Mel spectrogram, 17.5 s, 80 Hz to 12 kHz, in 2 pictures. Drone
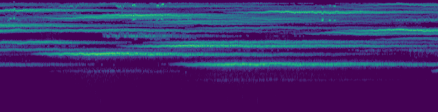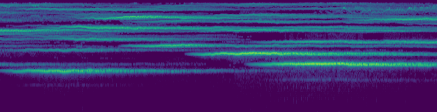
8.8 17.5

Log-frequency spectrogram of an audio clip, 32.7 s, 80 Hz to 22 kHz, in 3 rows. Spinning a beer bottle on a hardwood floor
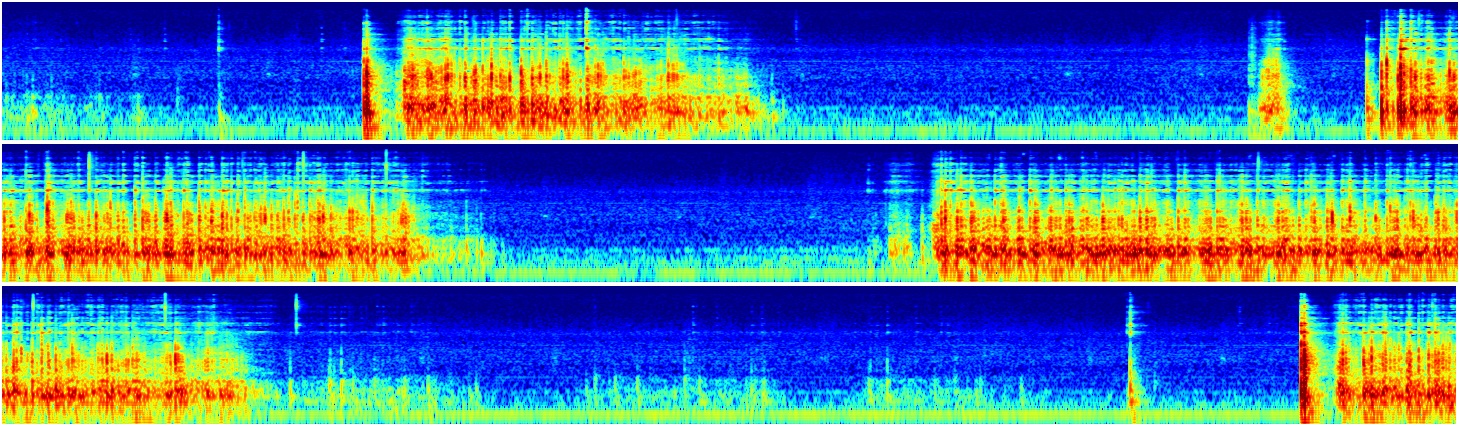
2.7 5.9, 9.3 14.7, 17.4 29.6, 31.6 32.7

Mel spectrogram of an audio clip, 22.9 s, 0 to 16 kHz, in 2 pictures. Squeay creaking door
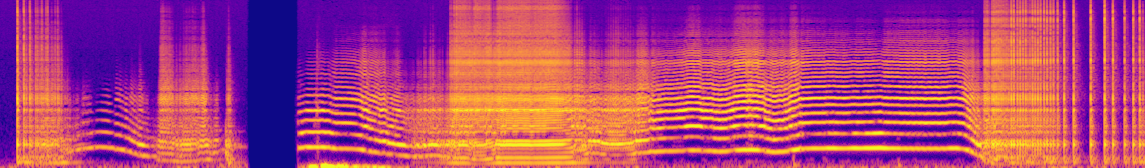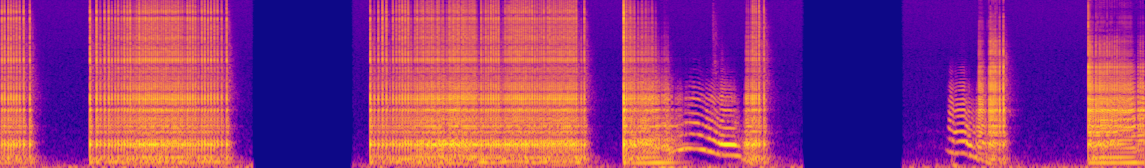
0.2 10.7, 15.2 19.2, 20.9 21.6, 22.4 22.9

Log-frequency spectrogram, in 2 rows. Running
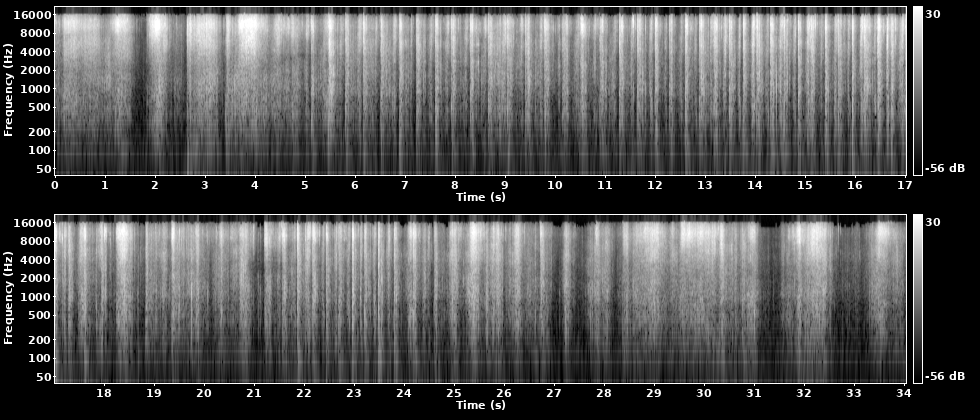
4.8 18.1, 21.4 24.6

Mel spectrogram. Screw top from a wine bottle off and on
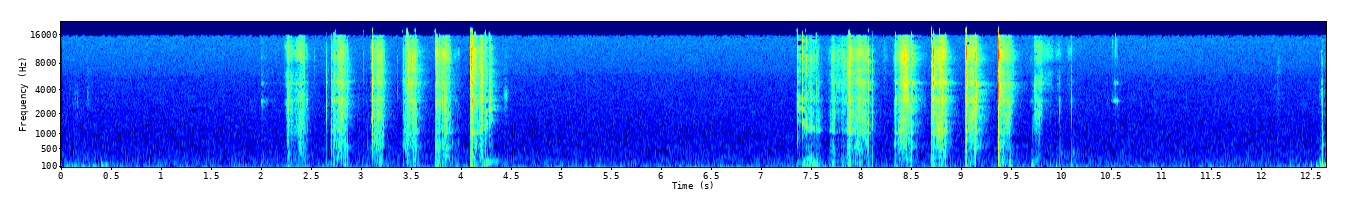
2.7 4.4, 7.4 9.6

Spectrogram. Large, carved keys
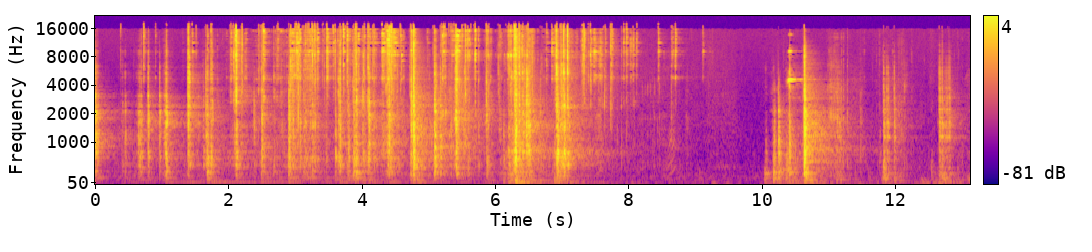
0.4 8.9

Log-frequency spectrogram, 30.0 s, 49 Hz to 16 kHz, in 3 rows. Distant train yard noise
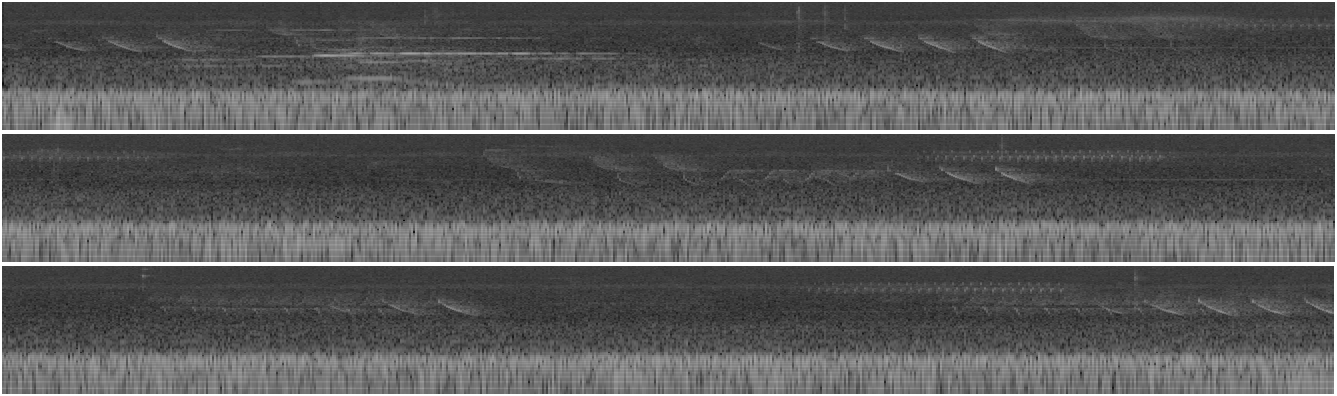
0.0 7.0

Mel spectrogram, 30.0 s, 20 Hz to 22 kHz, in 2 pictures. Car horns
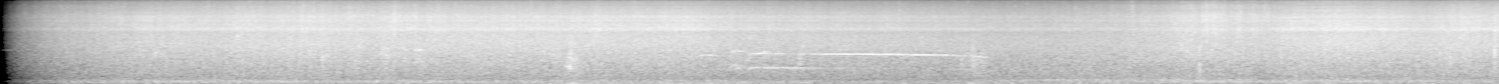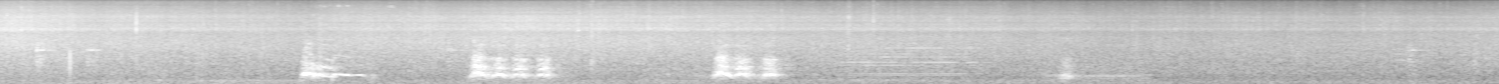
21.5 25.1

